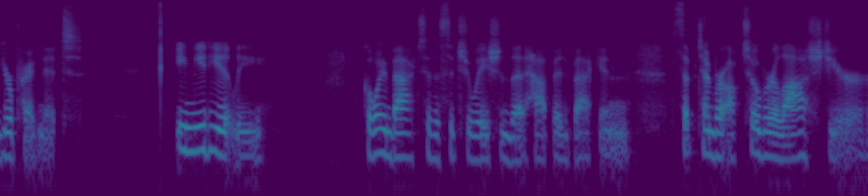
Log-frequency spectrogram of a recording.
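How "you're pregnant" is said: whispering, quieter than surrounding speech. Recounting the news a doctor gave the speaker, retelling his whisper. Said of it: "he whispers to me".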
